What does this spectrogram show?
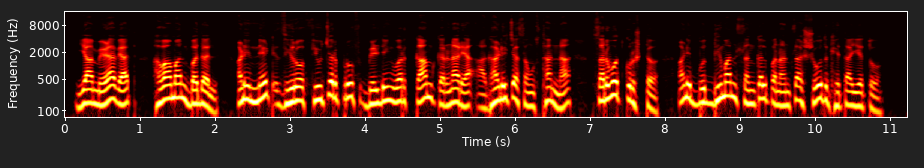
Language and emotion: Marathi, neutral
